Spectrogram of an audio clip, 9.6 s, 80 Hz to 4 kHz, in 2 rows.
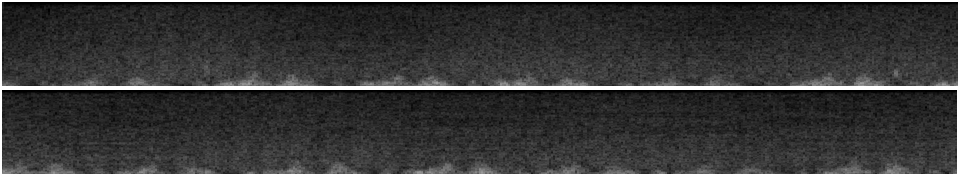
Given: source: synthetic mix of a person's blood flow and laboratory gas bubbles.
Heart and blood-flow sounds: Doppler ultrasound of blood flow; precordium
0.99-1.04 s: bubbles
2.10-2.17 s: bubbles
2.46-2.54 s: bubbles
4.43-4.50 s: bubbles
From the record:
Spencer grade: 2 (many but less than half of the cardiac periods contain bubble signals, singularly or in groups); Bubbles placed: anywhere in the cardiac cycle

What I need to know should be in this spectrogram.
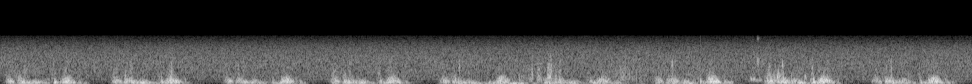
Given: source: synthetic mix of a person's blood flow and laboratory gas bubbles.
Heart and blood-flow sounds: Doppler ultrasound of blood flow; precordium
7.48-7.87 s: bubbles
From the record:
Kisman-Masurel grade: 212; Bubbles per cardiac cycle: several, 3 to 8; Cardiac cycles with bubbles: 1 to 10%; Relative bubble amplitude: moderate (0.250 to 0.450); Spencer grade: 1 (occasional bubble signal discernible with the cardiac motion signal, with majority of cardiac periods free of bubbles); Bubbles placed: only in the low amplitude regions of the cardiac cycle

